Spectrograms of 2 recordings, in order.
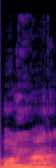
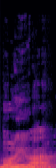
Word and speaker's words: Bolívar: Para los eslovacos es muy difícil entender que Simón Bolívar es Simón Bolívar y no Simón Bolívar. Que Perú es Perú, no Perú. ¿Sí?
